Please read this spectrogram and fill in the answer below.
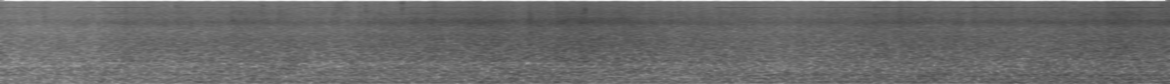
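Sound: gusts of wind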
